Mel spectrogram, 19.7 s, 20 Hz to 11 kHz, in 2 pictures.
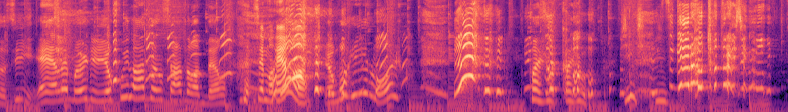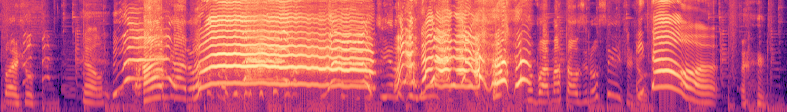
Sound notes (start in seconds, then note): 1.3 laughing on the background; 5.4 rindo nervosa; 5.4 laughing; 9.9 nervous laughter; 11.2 screaming; 11.3 laughing; 12.2 screaming; 16.0 nervous laughter; 19.1 laughing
